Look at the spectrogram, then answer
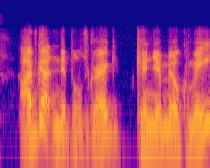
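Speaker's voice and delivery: put-on sarcastic, deadpan voice. Quoting a film line as Robert De Niro delivered it: imitating Robert De Niro, sarcastic and matter-of-fact. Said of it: "in the so sarcastic, smartastic kind of way".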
